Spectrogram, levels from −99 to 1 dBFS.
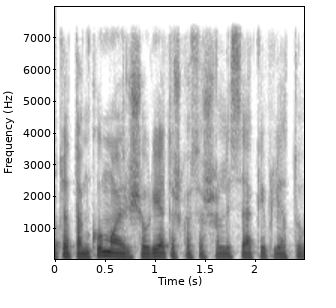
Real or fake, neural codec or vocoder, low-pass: real; none; 7.2 kHz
